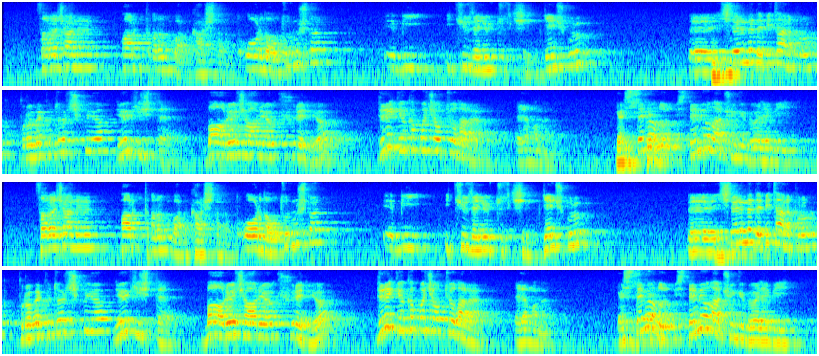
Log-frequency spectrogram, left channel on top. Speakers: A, on the right; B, on the left.
A: Saraçhane'nin park tarafı var karşı tarafta. Orada oturmuşlar. E, bir 250-300 kişilik genç grup. E,
B: hı. hı.
A: içlerinde de bir tane provok- provokatör çıkıyor. Diyor ki işte bağırıyor, çağırıyor, küfür ediyor. Direkt yaka paça atıyorlar ha elemanı.
B: Ya
A: İstemiyorlar,
B: işte
A: istemiyorlar çünkü böyle bir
